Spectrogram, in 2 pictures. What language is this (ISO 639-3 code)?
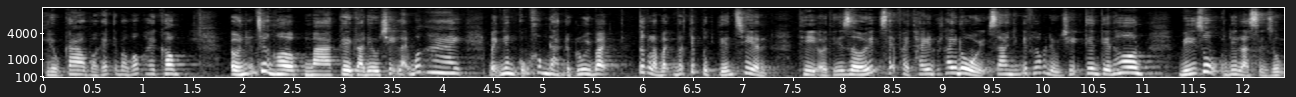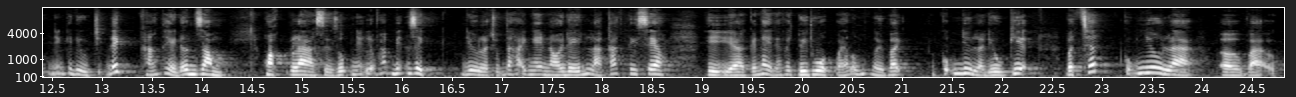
vie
